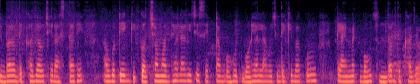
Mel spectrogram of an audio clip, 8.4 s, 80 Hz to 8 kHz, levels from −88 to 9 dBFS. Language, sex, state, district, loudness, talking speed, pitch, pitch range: Odia, female, Odisha, Sambalpur, -20 LUFS, 135 wpm, 190 Hz, 180-195 Hz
